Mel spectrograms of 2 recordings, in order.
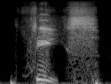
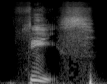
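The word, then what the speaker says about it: fils: doesn't it alright uh cease ah cease right notice we don't pronounce the L at all but we do pronounce the S and it's weird because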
